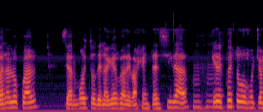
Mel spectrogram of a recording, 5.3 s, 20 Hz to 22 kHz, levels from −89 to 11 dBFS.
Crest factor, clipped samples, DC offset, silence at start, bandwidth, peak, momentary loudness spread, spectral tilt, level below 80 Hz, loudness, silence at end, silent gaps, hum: 16 dB; under 0.1%; under 0.1%; 0 s; 8 kHz; -8 dBFS; 6 LU; -6 dB/octave; -48 dBFS; -24 LUFS; 0 s; none; none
